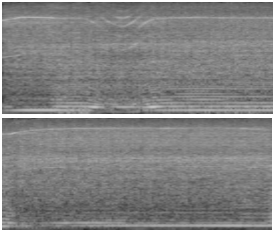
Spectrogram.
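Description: Hammer drill boring a hole into a masonry wall, its motor hum dipping briefly about a second in and again near three seconds. A vacuum cleaner held at the hole to catch the dust runs throughout with a high steady whine.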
